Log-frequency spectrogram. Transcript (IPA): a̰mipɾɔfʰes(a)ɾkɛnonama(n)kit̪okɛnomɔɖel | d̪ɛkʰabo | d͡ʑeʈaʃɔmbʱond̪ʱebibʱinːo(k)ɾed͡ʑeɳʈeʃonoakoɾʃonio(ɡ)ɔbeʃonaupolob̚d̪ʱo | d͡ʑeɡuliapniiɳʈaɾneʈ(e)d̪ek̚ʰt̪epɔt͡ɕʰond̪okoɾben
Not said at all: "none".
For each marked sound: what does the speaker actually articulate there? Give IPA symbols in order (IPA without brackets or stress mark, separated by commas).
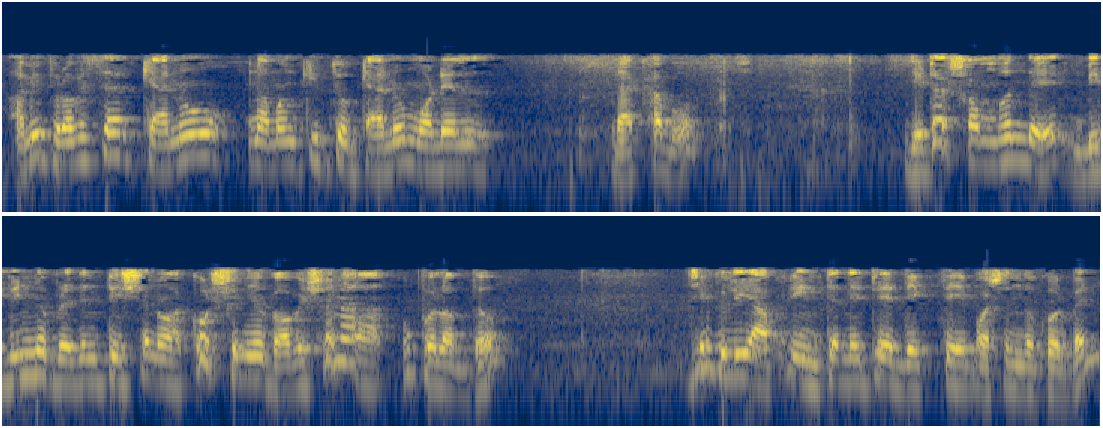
a, ŋ, p, ɡ, e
